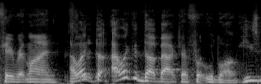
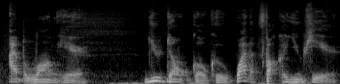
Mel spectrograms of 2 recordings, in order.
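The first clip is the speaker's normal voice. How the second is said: low menacing Beerus; 4 semitones lower, 3 dB quieter than usual. Retold or imitated.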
